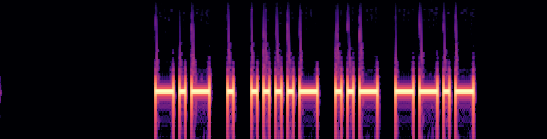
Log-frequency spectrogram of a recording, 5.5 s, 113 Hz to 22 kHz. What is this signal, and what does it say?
Morse code, heard as a keyed tone, about 20 wpm, 700 Hz. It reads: KE4UQ
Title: Speed Racing - USA Call Signs 17wpm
